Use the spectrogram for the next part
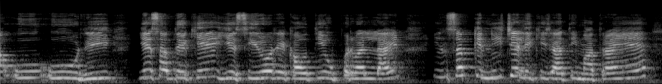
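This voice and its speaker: A high-voiced woman explaining grammar as a teacher. She asks her students questions, answers them herself and repeats the key terms so they stick. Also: a bit bright. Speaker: Hindi teacher.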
